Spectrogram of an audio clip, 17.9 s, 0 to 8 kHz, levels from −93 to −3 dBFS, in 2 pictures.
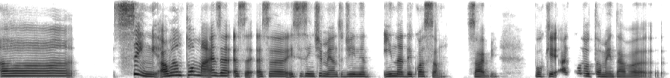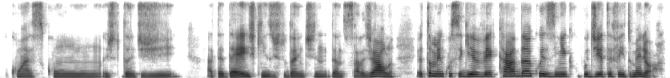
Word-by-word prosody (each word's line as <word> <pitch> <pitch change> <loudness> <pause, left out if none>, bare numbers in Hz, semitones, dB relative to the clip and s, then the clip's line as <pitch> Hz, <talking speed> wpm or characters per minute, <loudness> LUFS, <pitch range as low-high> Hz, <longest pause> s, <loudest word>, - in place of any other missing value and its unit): Ah, 255 +1 +1 0.5
sim, 255 - +4
aumentou 315 +9 +5
mais 285 -4 +4
e - - +5
essa 230 0 0
essa 225 +1 +1
esse 220 +1 -3
sentimento 225 -3 -1
de 215 +2 -1
in 210 -2 0 0.2
inadequação, 215 -2 0 0.3
sabe, 185 +2 -1 0.5
porque 215 +1 -1
a - - 0
quando 260 -1 -9
eu 240 - +2
também 195 -6 -1
estava 170 -2 -2 0.4
com 180 - -7
as 165 -1 -6
com 160 -1 -6
estudantes 160 -1 -6
de 160 +3 -6 0.4
até 170 -1 -4
10, 170 +2 +3
15 175 -2 -5
estudantes 165 0 -5
dentro 175 +3 -6 0.2
da - - -17
sala 165 - -6
de 175 - -4
aula, 200 -1 +4 0.3
eu - - -3
também 235 -3 +1
conseguia 220 -2 +1
ver 200 0 +2
cada 235 +4 +3
coisinha 215 -3 0
que 205 - -20
podia 210 0 +1
ter 215 +1 -2
feito 195 -1 -3
melhor, 200 0 0
210 Hz, 150 wpm, -21 LUFS, 175-235 Hz, 0.5 s, aumentou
